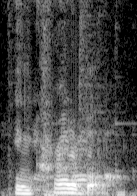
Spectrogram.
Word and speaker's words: incredible: Incredible, incredible. You're right. This second syllable is the loudest. It means that has the stress.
